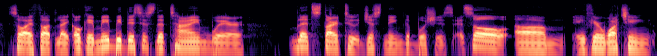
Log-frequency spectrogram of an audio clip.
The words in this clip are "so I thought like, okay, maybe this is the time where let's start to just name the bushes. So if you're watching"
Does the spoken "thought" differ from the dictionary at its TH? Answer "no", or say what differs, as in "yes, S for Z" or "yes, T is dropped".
no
